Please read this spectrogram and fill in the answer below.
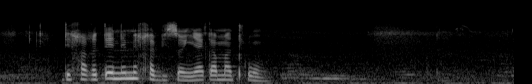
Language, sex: Southern Sotho, female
